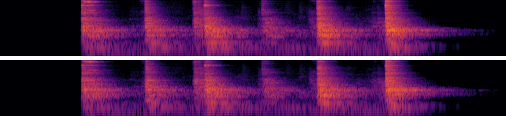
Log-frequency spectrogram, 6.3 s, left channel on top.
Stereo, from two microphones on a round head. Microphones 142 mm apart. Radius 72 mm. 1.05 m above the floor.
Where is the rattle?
60° left (ahead or behind), 1.1 m.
